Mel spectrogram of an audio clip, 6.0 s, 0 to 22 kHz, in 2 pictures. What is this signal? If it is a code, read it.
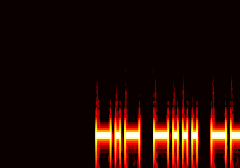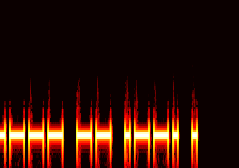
Morse code, heard as a keyed tone, about 20 wpm, 700 Hz. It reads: KB0MPE
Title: USA Call Signs - 6 Characters - 3x Character Spacing - 20wpm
